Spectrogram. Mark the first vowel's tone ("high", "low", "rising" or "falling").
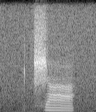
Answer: low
